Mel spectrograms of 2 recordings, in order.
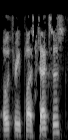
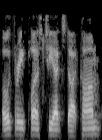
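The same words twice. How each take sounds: First: "Texas" said as the full state name; "oh three Plus Texas" with Texas said in full. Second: T X said as the letters T and X; "oh three plus T X dot com" read as single letters; spelled-out web address. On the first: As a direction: read "Texas" as the word, not the letters T X. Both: Shown as a demonstration.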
